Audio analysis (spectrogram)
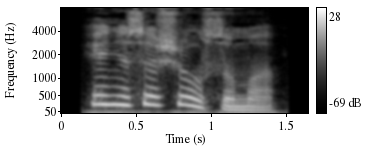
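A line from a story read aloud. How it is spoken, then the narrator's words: Madman speaking sadly. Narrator (Russian): сказал безумец печально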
